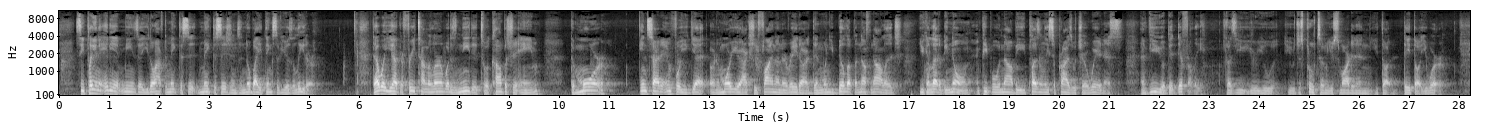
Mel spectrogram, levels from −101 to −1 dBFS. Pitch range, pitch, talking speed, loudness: 90-110 Hz, 100 Hz, 210 wpm, -22 LUFS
